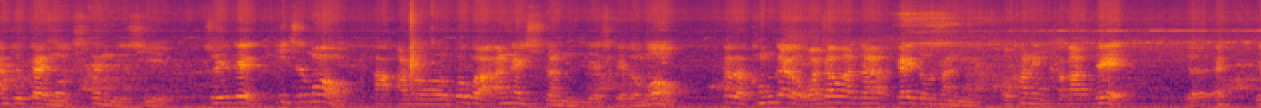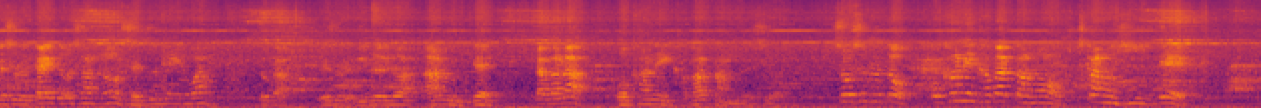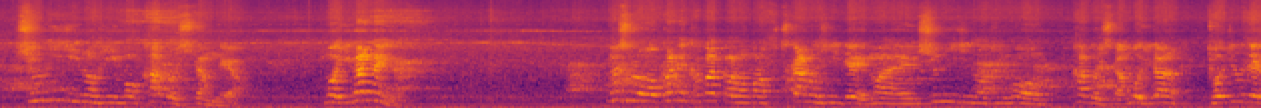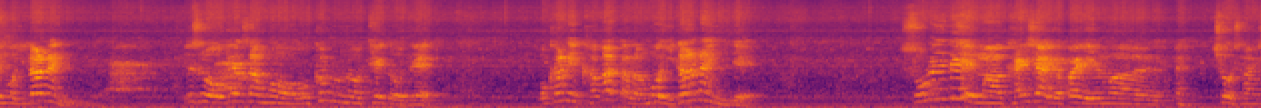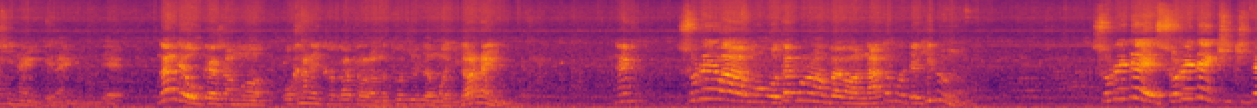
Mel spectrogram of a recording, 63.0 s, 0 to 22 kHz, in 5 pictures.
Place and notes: Ln., Gangshan Rd., Beitou Dist., Taipei City - Japanese conversation
On the phone in the room, and use of Japanese conversation, Binaural recordings, Sony PCM D50 + Soundman OKM II
Taipei City, Taiwan, 28 November 2012, ~14:00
